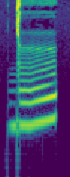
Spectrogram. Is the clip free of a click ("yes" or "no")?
yes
